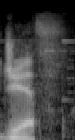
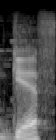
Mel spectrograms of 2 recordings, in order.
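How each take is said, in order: First: It begins with a soft J sound. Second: It begins with a hard G sound. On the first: The speaker calls it wrong. "not GIF" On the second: The speaker calls it right. "it's definitely GIF"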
